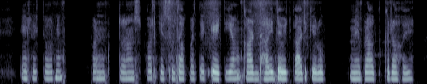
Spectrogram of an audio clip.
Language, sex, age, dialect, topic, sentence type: Magahi, female, 25-30, Central/Standard, banking, statement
